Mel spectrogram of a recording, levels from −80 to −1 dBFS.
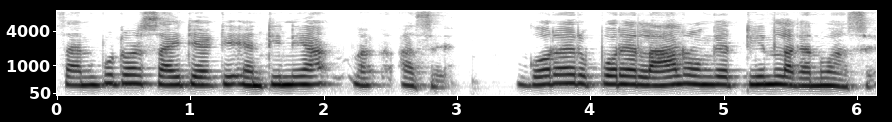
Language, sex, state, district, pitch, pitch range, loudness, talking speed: Bengali, female, Assam, Hailakandi, 260 Hz, 245-270 Hz, -12 LUFS, 125 wpm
